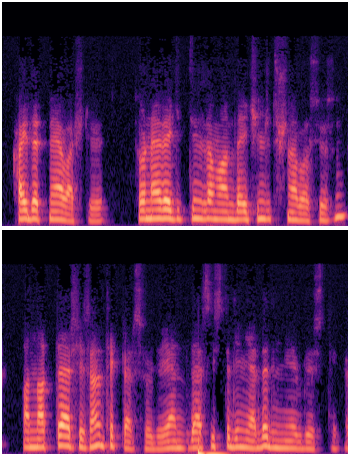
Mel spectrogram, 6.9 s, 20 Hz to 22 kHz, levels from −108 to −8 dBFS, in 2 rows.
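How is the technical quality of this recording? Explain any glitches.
The recording has one technical fault, a phantom power thump from 5.42 to 5.81 s. A supply was switched on or off on a live input, and the sudden voltage step passed through the input's coupling capacitors into the signal path. In the speech it comes through as a deep low-frequency thud peaking at about -14 dBFS, whose main energy dies away within about 88 ms, leaving a fading tail before the sound returns to its level beforehand.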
